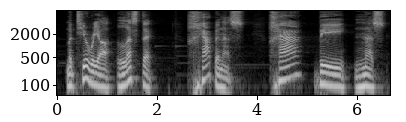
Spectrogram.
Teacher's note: 两个元音中间所加的辅音要被浊化，所以美式发音 P 要发成 B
